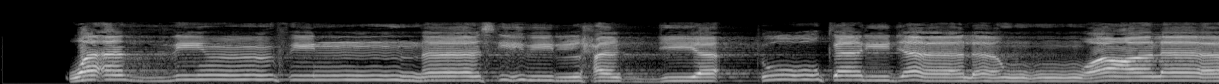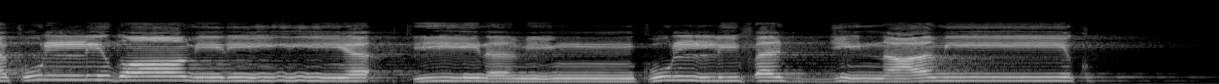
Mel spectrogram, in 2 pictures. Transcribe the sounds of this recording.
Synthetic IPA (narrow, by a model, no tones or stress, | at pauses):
waʔaðːɪnfin | nːaːsɪbɪlħad͡ʒːɪjaʔ | t̪uːkaɾɪd͡ʒaːla | waʕalaːkʊlːɪðˤɑːmɪɾɪ | jaʔ | t̪inamɪn | kʊlːɪfad͡ʒːɪnʕamiː | q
